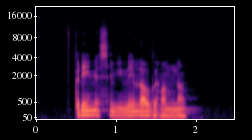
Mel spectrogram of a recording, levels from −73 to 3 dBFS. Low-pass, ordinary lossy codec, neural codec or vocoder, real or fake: 14.4 kHz; none; codec, 32 kHz, 1.9 kbps, SNAC; fake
